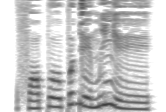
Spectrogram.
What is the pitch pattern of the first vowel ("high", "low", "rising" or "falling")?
rising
